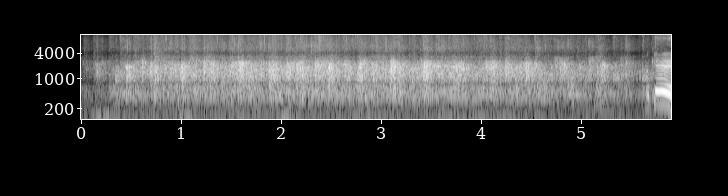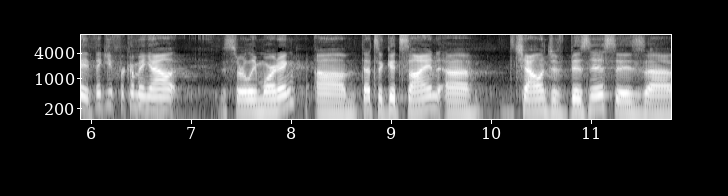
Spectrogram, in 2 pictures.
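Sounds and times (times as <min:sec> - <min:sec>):
crowd applauding: 0:00.0 - 0:05.8
speech: 0:05.8 - 0:11.7.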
